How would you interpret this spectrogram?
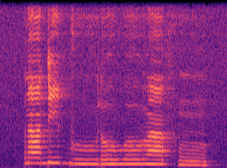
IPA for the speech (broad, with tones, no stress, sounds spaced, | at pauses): ɾ ã˦ ɗ i˦ b uː˨ ɾ o˦ w o˦ β ã˦ f ũ˨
